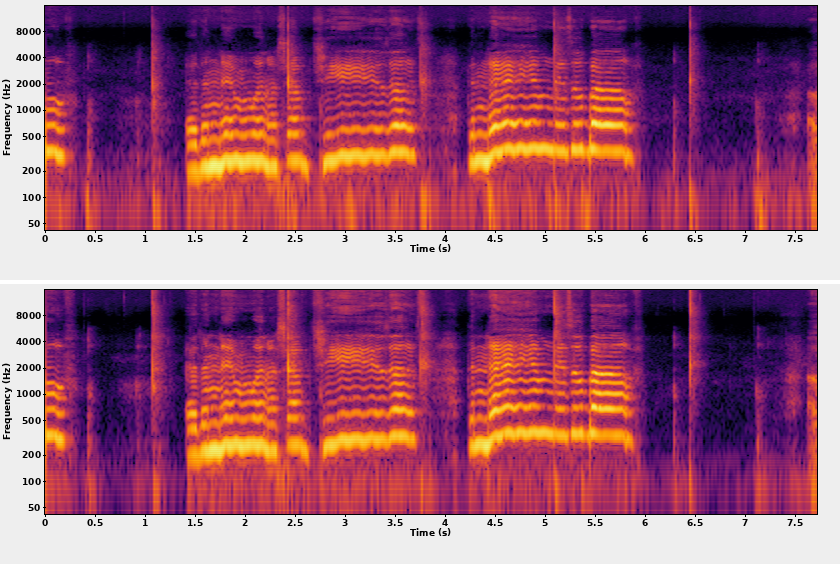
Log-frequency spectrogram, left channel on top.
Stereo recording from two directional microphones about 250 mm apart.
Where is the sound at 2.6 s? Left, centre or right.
Centre.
